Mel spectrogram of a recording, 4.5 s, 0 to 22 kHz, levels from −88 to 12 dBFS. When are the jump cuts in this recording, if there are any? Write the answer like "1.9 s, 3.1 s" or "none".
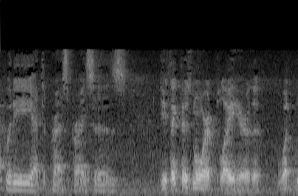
2.3 s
